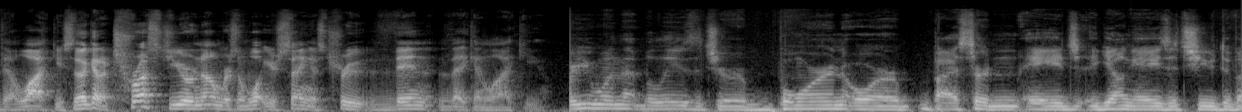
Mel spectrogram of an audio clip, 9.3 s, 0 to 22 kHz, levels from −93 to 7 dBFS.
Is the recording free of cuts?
no; 1 cut; at 4.3 s

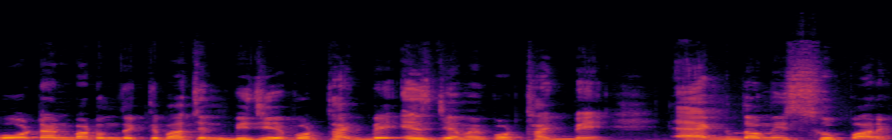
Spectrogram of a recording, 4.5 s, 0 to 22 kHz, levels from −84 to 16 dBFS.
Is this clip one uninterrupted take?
yes; 0 cuts

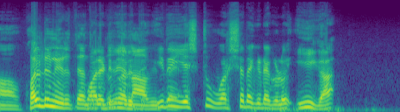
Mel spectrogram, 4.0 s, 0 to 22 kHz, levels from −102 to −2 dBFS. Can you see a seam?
no; 0 cuts

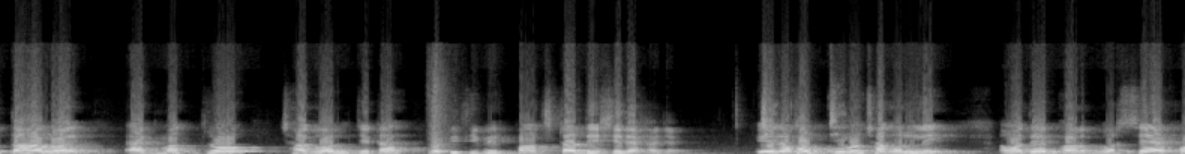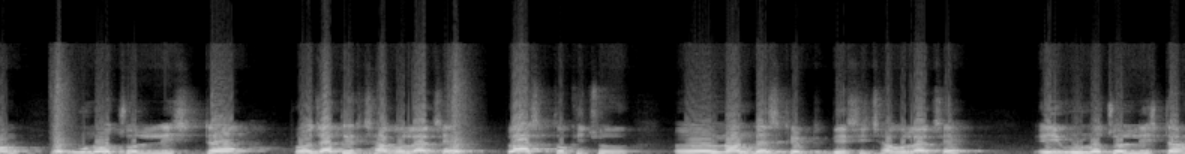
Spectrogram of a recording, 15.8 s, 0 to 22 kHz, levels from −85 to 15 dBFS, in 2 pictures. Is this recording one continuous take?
yes; 0 cuts

